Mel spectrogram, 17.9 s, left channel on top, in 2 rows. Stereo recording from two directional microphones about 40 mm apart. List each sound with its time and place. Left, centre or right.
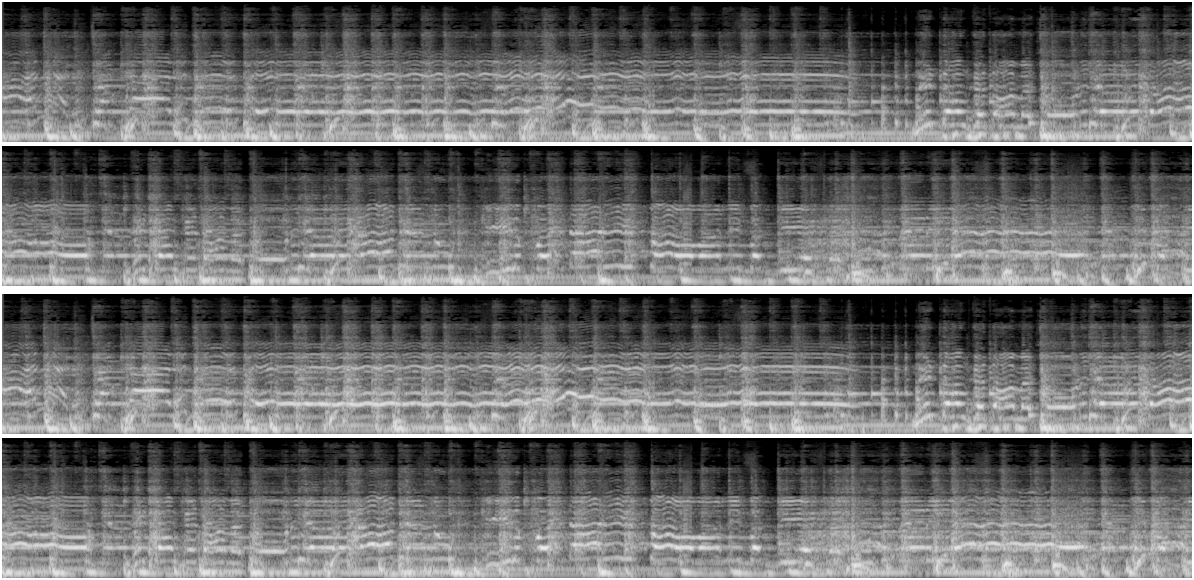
0.9 s music: right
